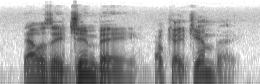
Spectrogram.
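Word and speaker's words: djembe: was a jimbei okay jimbei the d is silent tell me about that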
